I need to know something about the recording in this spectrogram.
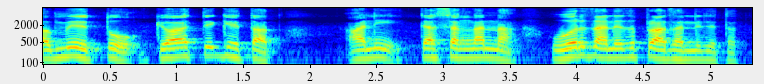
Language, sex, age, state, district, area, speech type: Marathi, male, 18-30, Maharashtra, Satara, urban, spontaneous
